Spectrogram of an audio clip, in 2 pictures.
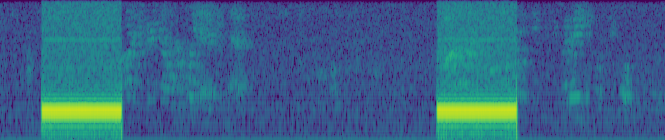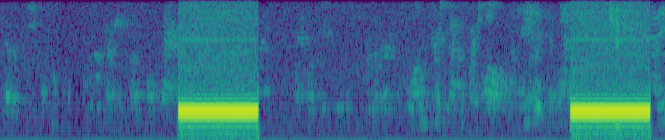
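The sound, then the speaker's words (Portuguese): Ringback tone of an outgoing phone call that goes unanswered. Four long, steady, mid-pitched beeps of about a second each repeat at regular intervals, with faint murmuring in the gaps between them. “Tá chamando. Os caras não atendem, mano.”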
